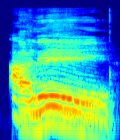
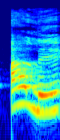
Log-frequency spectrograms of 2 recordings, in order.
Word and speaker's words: aller: que é o verbo aller. Aller em francês, que significa ir em português. Aller. Aller. Então, eu não vou pronunciar esse R.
